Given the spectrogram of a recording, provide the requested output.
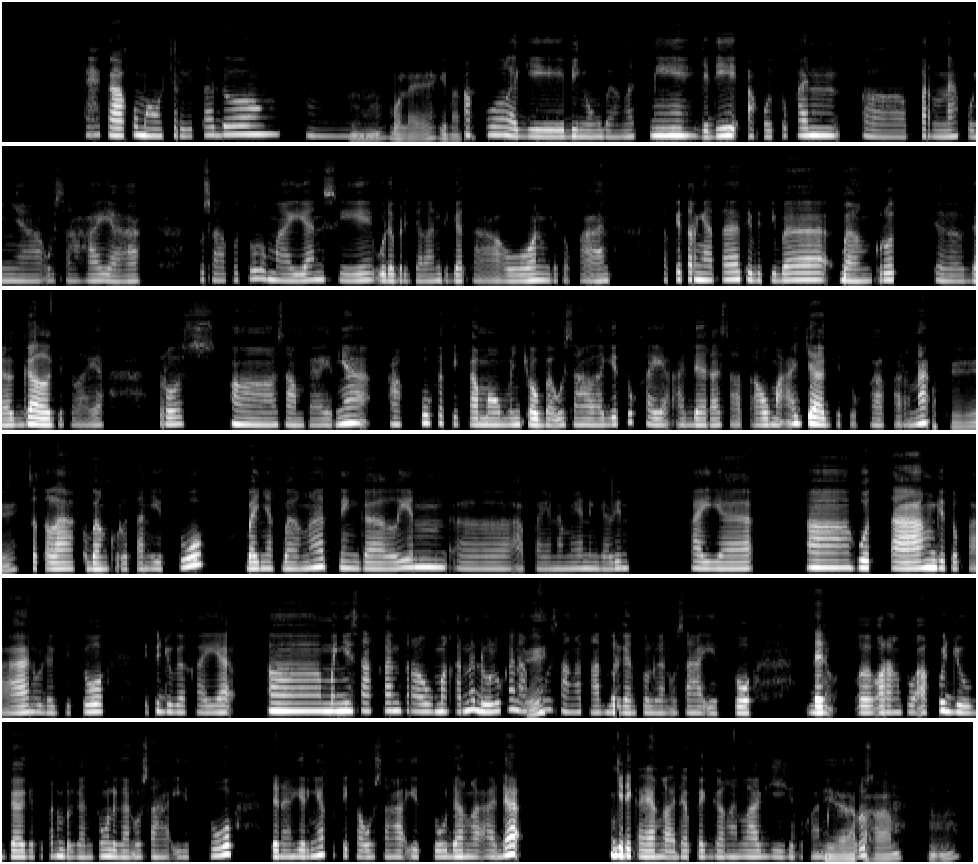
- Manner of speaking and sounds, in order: none
- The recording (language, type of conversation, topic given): Indonesian, advice, Bagaimana cara mengatasi trauma setelah kegagalan besar yang membuat Anda takut mencoba lagi?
